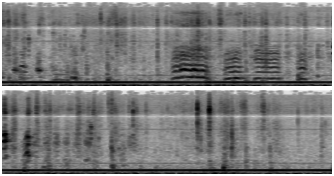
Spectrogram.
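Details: Young Aussie litter, almost three weeks old, near Mooresville, North Carolina, newly vocal: a short burst of several wavering, bleating whines packed together near the middle, then scattered faint squeaks and shuffling against a constant low hum.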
